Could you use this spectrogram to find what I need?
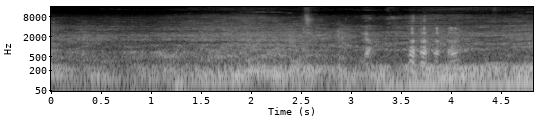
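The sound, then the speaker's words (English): A sand and gravel truck drives by, heard as a steady low engine rumble that swells slightly. People talk over it throughout. “Now we've got the sand and gravel department driving by. This is amazing.”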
